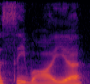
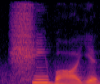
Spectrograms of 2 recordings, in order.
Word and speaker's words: Sivaya: One more thing that we need to understand is we don't pronounce it as Shivaya Nama or Nama Shivaya. Shiva is a name, it's not a mantra. Siva is a mantra because Si has a significant meaning, and that's one thing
